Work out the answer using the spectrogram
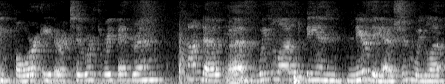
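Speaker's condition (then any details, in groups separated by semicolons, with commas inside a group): No condition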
